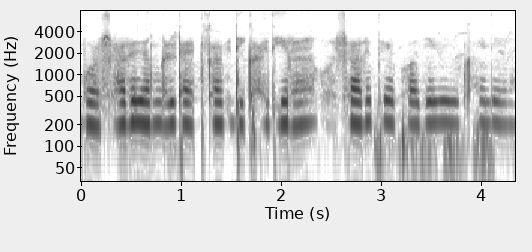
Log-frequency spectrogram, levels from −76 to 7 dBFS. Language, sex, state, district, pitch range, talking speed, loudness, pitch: Hindi, female, Bihar, Gopalganj, 200-210 Hz, 275 wpm, -23 LUFS, 205 Hz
